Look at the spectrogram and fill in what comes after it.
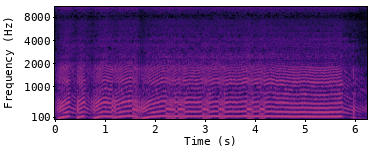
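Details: Old McCulloch 710 chainsaw with its carburettor deliberately set out of adjustment after being well tuned. The revs surge and sag unevenly for a couple of seconds, then hold a high, flat scream: carburettor out of adjustment.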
